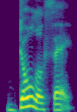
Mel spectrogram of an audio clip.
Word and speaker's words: Dolce: I'm Dolce, pronounced Dolosay, like sweet softness whispered in French, and I'm your guide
